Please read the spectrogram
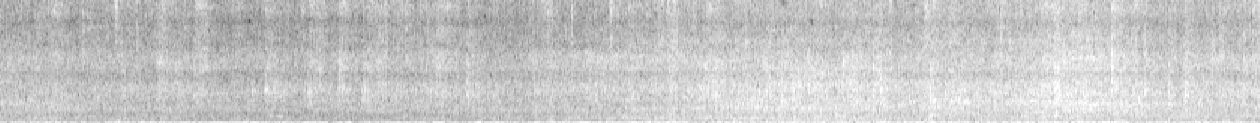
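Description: Wind buffeting the microphone: a fluttering low rumble over a steady rush of outdoor noise.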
